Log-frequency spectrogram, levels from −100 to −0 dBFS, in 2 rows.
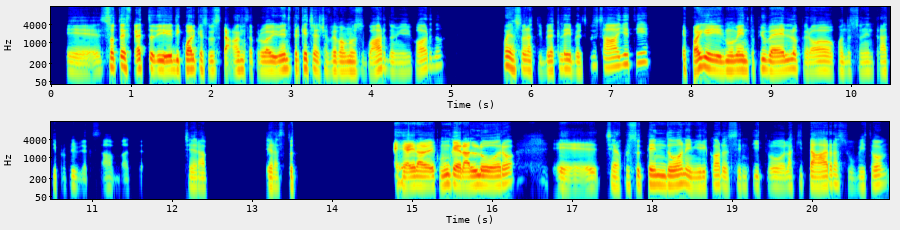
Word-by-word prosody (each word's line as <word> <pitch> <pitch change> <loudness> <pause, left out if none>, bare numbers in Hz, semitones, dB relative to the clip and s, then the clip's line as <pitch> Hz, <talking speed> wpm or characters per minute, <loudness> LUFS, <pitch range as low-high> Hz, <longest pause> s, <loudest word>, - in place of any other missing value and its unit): e 110 0 -8
sotto 160 +6 +1
effetto 140 -2 +2
di 125 -1 +5
di 135 - 0
qualche 135 -1 +4
sostanza 125 0 -4
probabilmente, 120 +3 +1
perché 150 - 0
cioè, 135 -3 -3
c'aveva 120 +1 -3
uno 120 0 -1
sguardo, 120 +3 -3
mi 110 0 -13
ricordo. 140 - -7 0.7
Poi 180 -2 +2
han 145 - +1
suonato 130 -3 -5
i - - -19
Black 125 +3 -4
Label 135 -5 -3
Society. 175 +7 -2 0.4
E - - -7
poi, 160 - +6
il 130 -6 +5
momento 125 -1 +1
più 145 -1 -2
bello 125 +3 +2
però, 120 0 -3
quando 115 0 -12
sono 115 0 -16
entrati 115 +2 -11
proprio 125 -1 -18
i - - -27
Black 100 -2 -26
Sabbath - - -23 0.6
c'era 110 -1 -9 0.7
c'era 110 -2 -7
'sto - - -10 1.3
Eh - - +2
era 120 -1 +5
comunque 135 +3 +4
eran 115 +1 +7
loro. 125 +4 +3 0.4
E - - -7
c'era 110 -1 -7
questo 125 0 -9
tendone, 130 0 +2
mi 110 0 -7
ricordo. 120 +2 -4
Ho - - -11
sentito 115 0 -12
la 115 +1 -10
chitarra 120 +5 0
subito. 125 +3 -9
125 Hz, 155 wpm, -23 LUFS, 115-135 Hz, 1.3 s, eran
